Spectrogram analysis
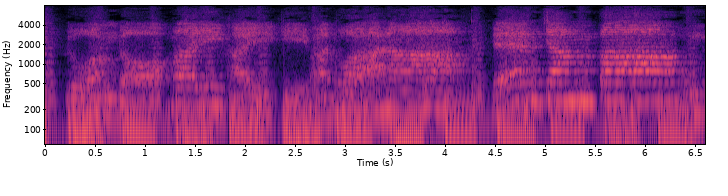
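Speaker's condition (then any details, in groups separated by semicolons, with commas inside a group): No condition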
